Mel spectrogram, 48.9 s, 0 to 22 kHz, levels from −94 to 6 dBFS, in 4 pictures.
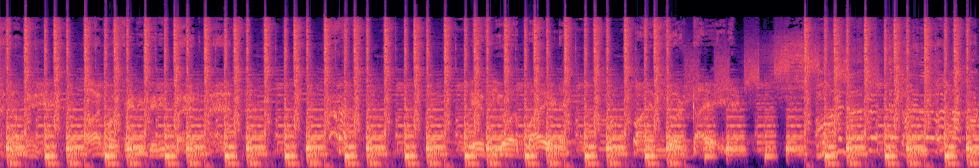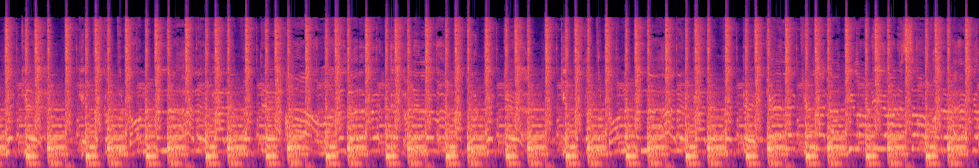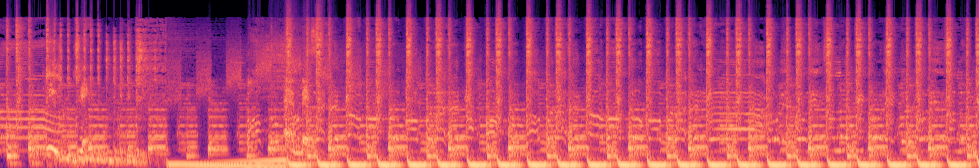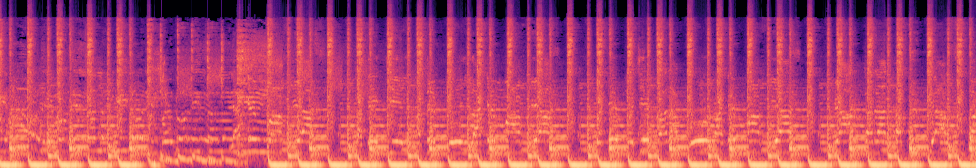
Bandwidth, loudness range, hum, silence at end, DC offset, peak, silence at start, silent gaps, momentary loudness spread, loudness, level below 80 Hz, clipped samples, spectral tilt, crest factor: over 20 kHz; 3 LU; none; 0 s; under 0.1%; 0 dBFS; 0 s; none; 4 LU; -8 LUFS; -12 dBFS; 2%; -3.5 dB/octave; 8 dB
